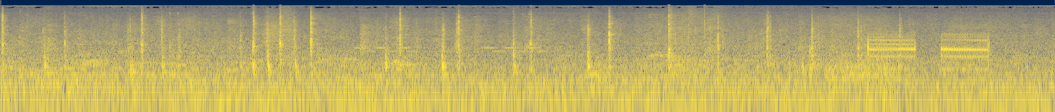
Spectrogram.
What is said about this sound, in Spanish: Sentado en su oficina, Chris coge el teléfono.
